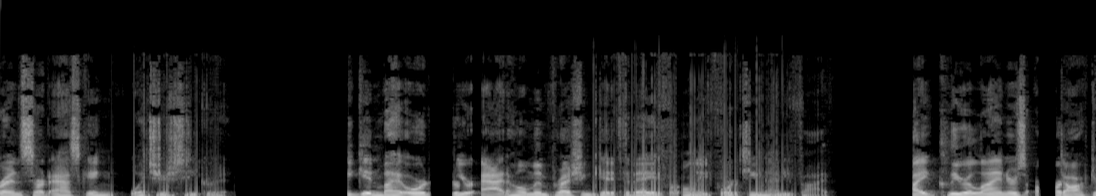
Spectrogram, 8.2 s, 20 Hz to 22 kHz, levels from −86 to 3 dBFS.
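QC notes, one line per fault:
0.83–1.63 s and 4.44–5.96 s, processor overload crackle: the processor falls behind and misses buffer deadlines many times in a row. The pattern fits buffers of roughly 10 ms, with dozens missed in the first burst and many more in the second. Each missed slot replays a scrap of old audio with hard edges, so a gritty, tearing crackle rides over the sound just after "start asking" and again after "your at home impression", stopping when the load eases.
2.56–2.61 s and 6.80–6.85 s, clipped start after a pause: during the silences before these points, about 0.87 s and 0.6 s long, the output device drops into sleep. It then needs time to wake and lock again, so the opening of the next sound is swallowed, roughly 50 ms and 48 ms. Each phrase therefore jumps abruptly out of silence with its first sounds missing, instead of beginning naturally.
3.21–3.44 s and 7.78–7.96 s, digital broadcast dropout: the receiver loses the digital stream, or frames fail their checksum, and it mutes until valid frames come back. 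The losses fit about four frames and then three. Each time, the sound fades out over about 8 ms into a hole of about 171 ms and then 128 ms. The first hole falls just before "your at home impression", and the audio carried in both gaps is simply gone.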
